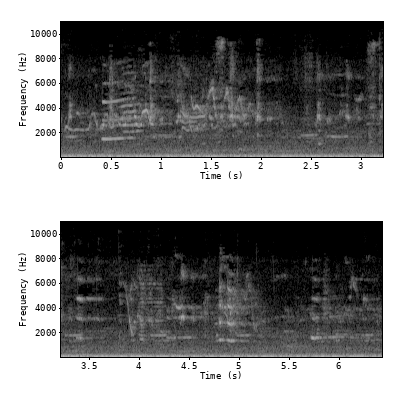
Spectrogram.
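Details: Guineafowl roosting in trees near a creek in Gqeberha (Port Elizabeth), South Africa, chattering back and forth through the night; many short, high chirping notes overlap continuously from several birds against a steady low rumble.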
